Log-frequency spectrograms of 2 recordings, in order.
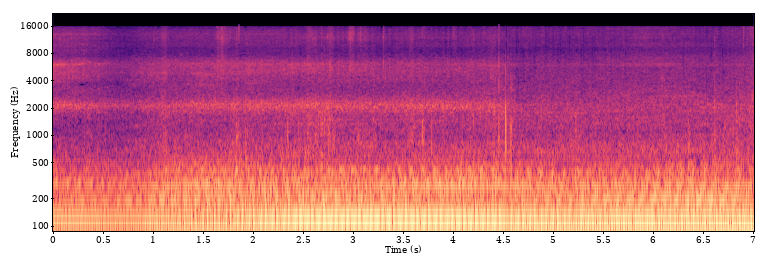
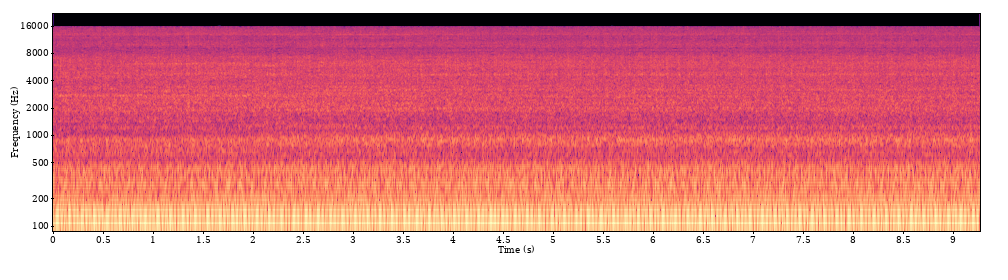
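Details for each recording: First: Carbureted V8 with Thermoquad, idle mixture leaned slightly using vacuum gauge and idle raised: deep steady burble settling slightly faster, idle a touch high in park, owner may turn it down a hair. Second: V8 with Thermoquad carburetor after baseline idle mixture tuning, idle 970 rpm with good vacuum, timing rechecked about 18–19°; steady, even idle, smooth low rumble, no misses or knocks; mixture and timing sound properly set.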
